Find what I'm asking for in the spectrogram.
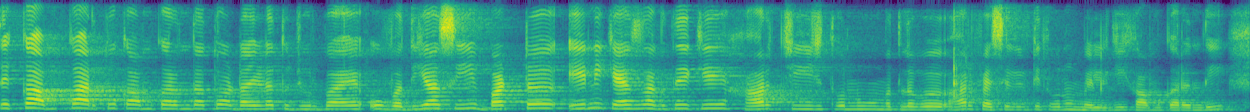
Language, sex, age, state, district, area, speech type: Punjabi, female, 30-45, Punjab, Fatehgarh Sahib, urban, spontaneous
